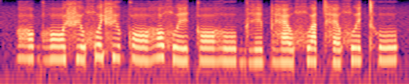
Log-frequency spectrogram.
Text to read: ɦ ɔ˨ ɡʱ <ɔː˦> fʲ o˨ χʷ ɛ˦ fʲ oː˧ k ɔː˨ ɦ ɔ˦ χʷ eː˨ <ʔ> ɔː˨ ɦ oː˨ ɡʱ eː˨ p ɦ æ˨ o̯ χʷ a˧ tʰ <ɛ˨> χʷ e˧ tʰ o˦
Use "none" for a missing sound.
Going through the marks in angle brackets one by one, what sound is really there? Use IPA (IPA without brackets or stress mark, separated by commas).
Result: ɔː˨, k, ɛ˨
